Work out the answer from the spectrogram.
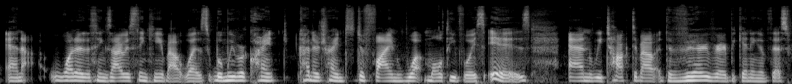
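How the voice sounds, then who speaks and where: A woman's voice: low-pitched, no echo, clean studio sound. A woman co-hosting a podcast, explaining things in a casual, conversational way. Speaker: podcast co-host.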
